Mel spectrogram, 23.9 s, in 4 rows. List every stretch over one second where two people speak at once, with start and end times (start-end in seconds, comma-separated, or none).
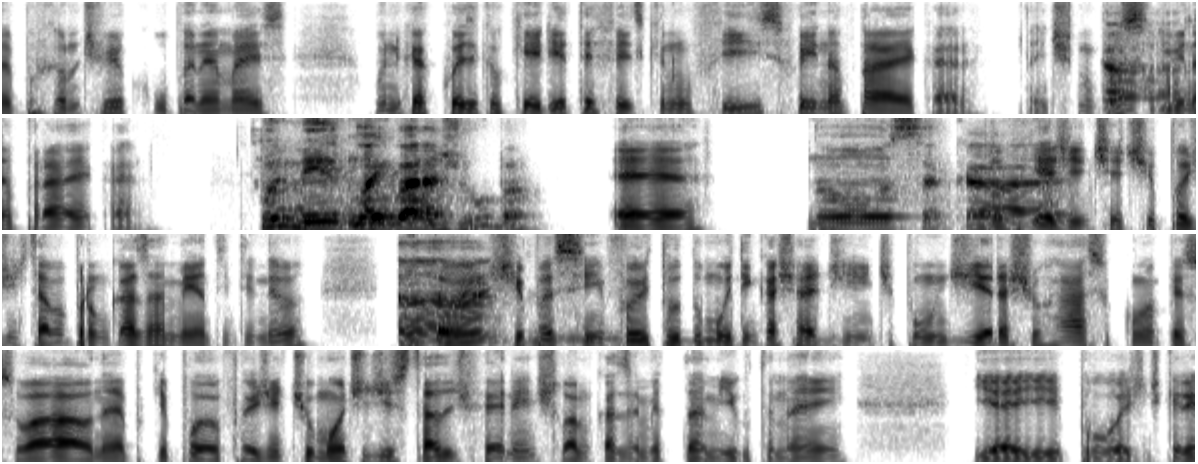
13.9-15.1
